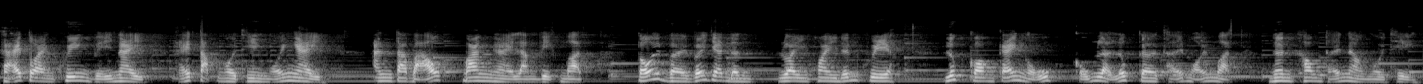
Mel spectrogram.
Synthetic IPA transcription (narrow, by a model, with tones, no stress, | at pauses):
xʰaː˧˩jt̪waː˨˩nxwi˧ənvḭ˧˨na˨˩j | ha̰˧˥jt̪ə˨˩p̚ŋo˨˩jt̪ʰi˨˩ənmo̰˧˥˨jŋa˨˩j | ʔa˧jŋ̟t̪aː˧ɓaː˧˩wɓaː˧ŋa˨˩jlaː˨˩mvi˨˩ək̚məː˨˩t̚ | t̪o˨˦jve˨˩vəː˨˦jzaː˧ɗï˨˩ŋ̟ | lwa˧jhwa˧jɗe˨˦nxwi˧ə | lʊ˦˥k͡p̚kɔ˧nkaː˨˦jŋṵ˧˥kʊ̰˧˥ŋ͡mlaː˨˩lʊ˦˥k͡p̚kəː˧t̪ʰe˧˩mo̰˧˥˨jməː˨˩t̚ | ne˧nxə˧wŋ͡mt̪ʰe˧˩naː˨˩wŋo˨˩jt̪ʰi˨˩ən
